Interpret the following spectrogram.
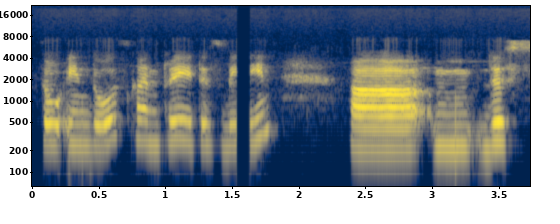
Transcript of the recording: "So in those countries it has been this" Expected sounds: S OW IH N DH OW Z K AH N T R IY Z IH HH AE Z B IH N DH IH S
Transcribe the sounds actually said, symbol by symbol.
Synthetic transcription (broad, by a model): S OW IH N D OW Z K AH N T R IY IH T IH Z B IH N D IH S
